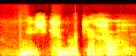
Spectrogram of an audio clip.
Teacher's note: We have two shvas inside the word. The first one closes for us, and the second one is vocalized. And that's the only time when you'd have a vocalized schwa other than at the beginning, when you have two schwas in the middle, one after the other.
